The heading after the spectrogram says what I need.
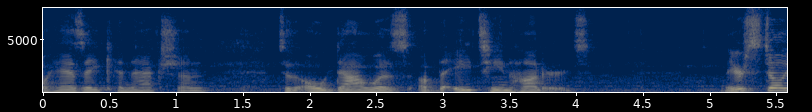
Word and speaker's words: Odawa: Odawa, you might know it is Ottawa. It's a different pronunciation, Odawa.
